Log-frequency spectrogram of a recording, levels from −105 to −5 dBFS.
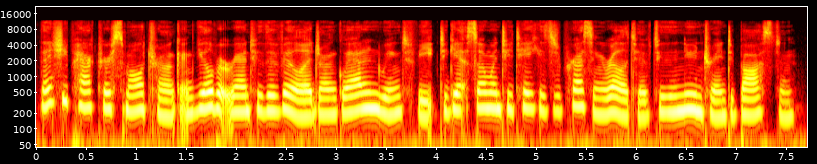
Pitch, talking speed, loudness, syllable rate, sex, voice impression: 215 Hz, 250 wpm, -18 LUFS, 5.9 syllables/s, female, very feminine, slightly adult-like, sincere, friendly, slightly kind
